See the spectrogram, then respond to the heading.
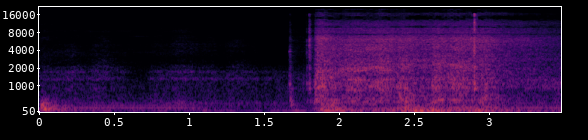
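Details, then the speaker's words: Non-running 2016 Ford Fiesta 1.2 petrol after partial disassembly, first start attempt: sustained raspy cranking churn that nearly catches but never runs; cranks, no start. "oh nearly nearly it's I'm getting so scared let's try again"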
